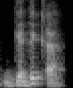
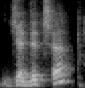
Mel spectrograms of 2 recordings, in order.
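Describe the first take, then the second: First: It starts with g and ends with ka. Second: It starts with j and ends with cha. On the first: "So we can make this ja into a g" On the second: "So I'm saying this right now"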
